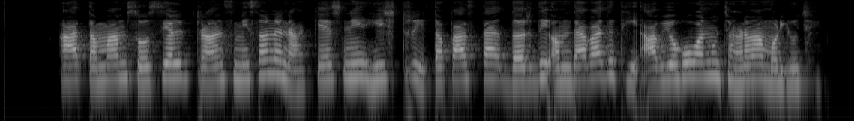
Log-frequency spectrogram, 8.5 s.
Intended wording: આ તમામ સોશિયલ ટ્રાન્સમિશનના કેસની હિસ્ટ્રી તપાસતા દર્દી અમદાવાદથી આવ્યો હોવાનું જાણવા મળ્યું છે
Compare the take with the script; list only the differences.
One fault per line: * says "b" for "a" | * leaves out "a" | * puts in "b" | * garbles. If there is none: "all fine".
all fine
